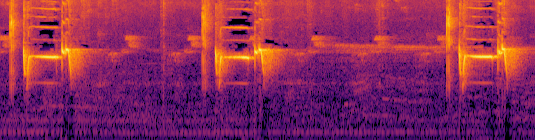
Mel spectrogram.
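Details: Bar-winged prinia (prenjak) pairs trading song: three loud, sharp bursts about two seconds apart, each a stack of clicking ticks leading into a flat, ringing whistle with a buzzy tail, in an otherwise quiet setting.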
